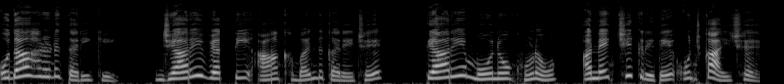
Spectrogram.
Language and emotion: Gujarati, neutral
